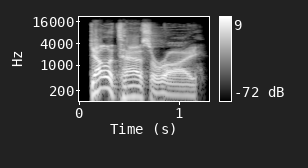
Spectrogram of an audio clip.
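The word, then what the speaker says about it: Galatasaray: Galatasarai, which apparently that is how you say it according to some of the commentators I was listening to.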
